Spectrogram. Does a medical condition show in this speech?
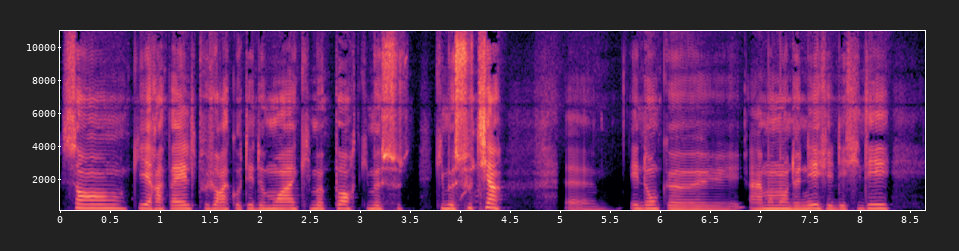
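Yes: deafness from birth; congenital, right-ear hearing aid from age 2.5 to 3, left ear hears nothing, left aid refused; no sound without aid, lip-reading needed, high sounds too loud, aids switched off in noisy streets; learned to speak through many speech therapy sessions, speech does not reveal deafness.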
